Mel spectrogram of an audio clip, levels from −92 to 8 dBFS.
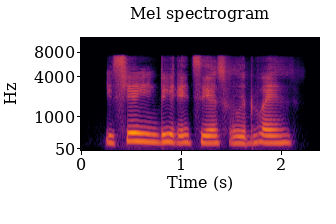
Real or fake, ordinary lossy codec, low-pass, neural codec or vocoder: fake; none; 7.2 kHz; codec, 16 kHz, 0.5 kbps, FreqCodec, larger model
